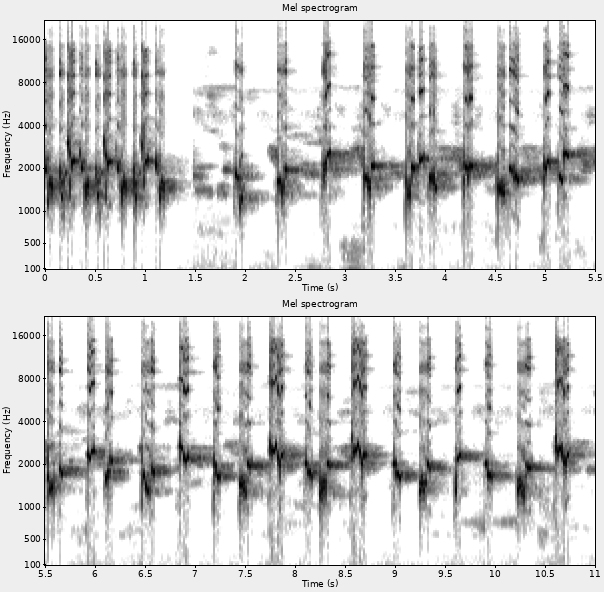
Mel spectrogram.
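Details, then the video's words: Yellow-vented bulbul singing a long rapid-fire song meant to prompt other birds to sing. Bubbly, liquid phrases of rising and falling whistled notes repeat quickly and steadily, with a brief pause near the start. "TRUCUKAN GACOR Ropel Panjang"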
